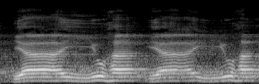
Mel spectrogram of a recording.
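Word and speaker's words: يَا أَيُّهَا: Kemudian ya ayyuha, sering hamzahnya dibacanya lewat aja. Ya ayyuha, harusnya ya ayyuha karena huruf hamzah ini mempunyai sifat namanya syiddah.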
